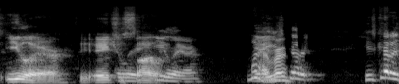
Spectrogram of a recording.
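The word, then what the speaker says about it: Helaire: say say his name everyone says like c-e-h or some people say like you know edward's hilaire or some like it's hilaire like it's it's elaire the agent he's got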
